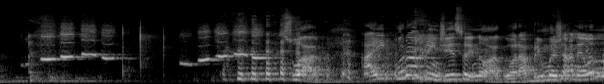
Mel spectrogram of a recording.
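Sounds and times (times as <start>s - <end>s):
laughter: 0.2s - 1.0s, 2.2s - 4.5s
soft low-volume breathy whistle: 0.2s - 2.8s
speech: 2.4s - 6.0s.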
